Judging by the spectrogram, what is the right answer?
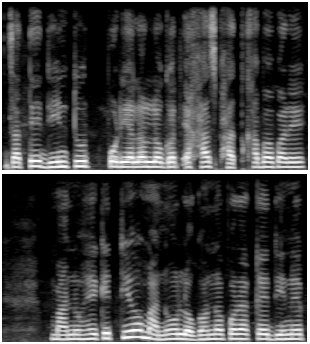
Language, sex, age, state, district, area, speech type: Assamese, female, 30-45, Assam, Barpeta, rural, spontaneous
